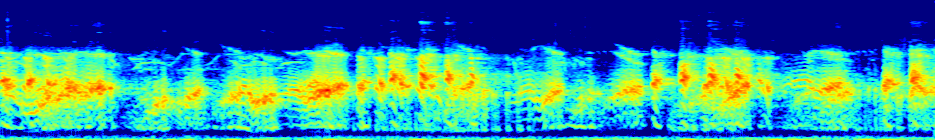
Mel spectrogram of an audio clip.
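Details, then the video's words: Pond frogs croak in the morning with insects buzzing: overlapping nasal, rasping croaks from several animals, uneven in rhythm and closely packed. "Frogs Croaking"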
